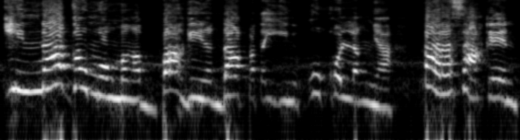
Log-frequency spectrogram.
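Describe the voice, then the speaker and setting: A Filipino actress playing a jealous, menacing young heiress in a radio drama. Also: female voice, high-pitched, animated, brisk, pushed and bright, full character voice. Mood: furious, menacing.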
